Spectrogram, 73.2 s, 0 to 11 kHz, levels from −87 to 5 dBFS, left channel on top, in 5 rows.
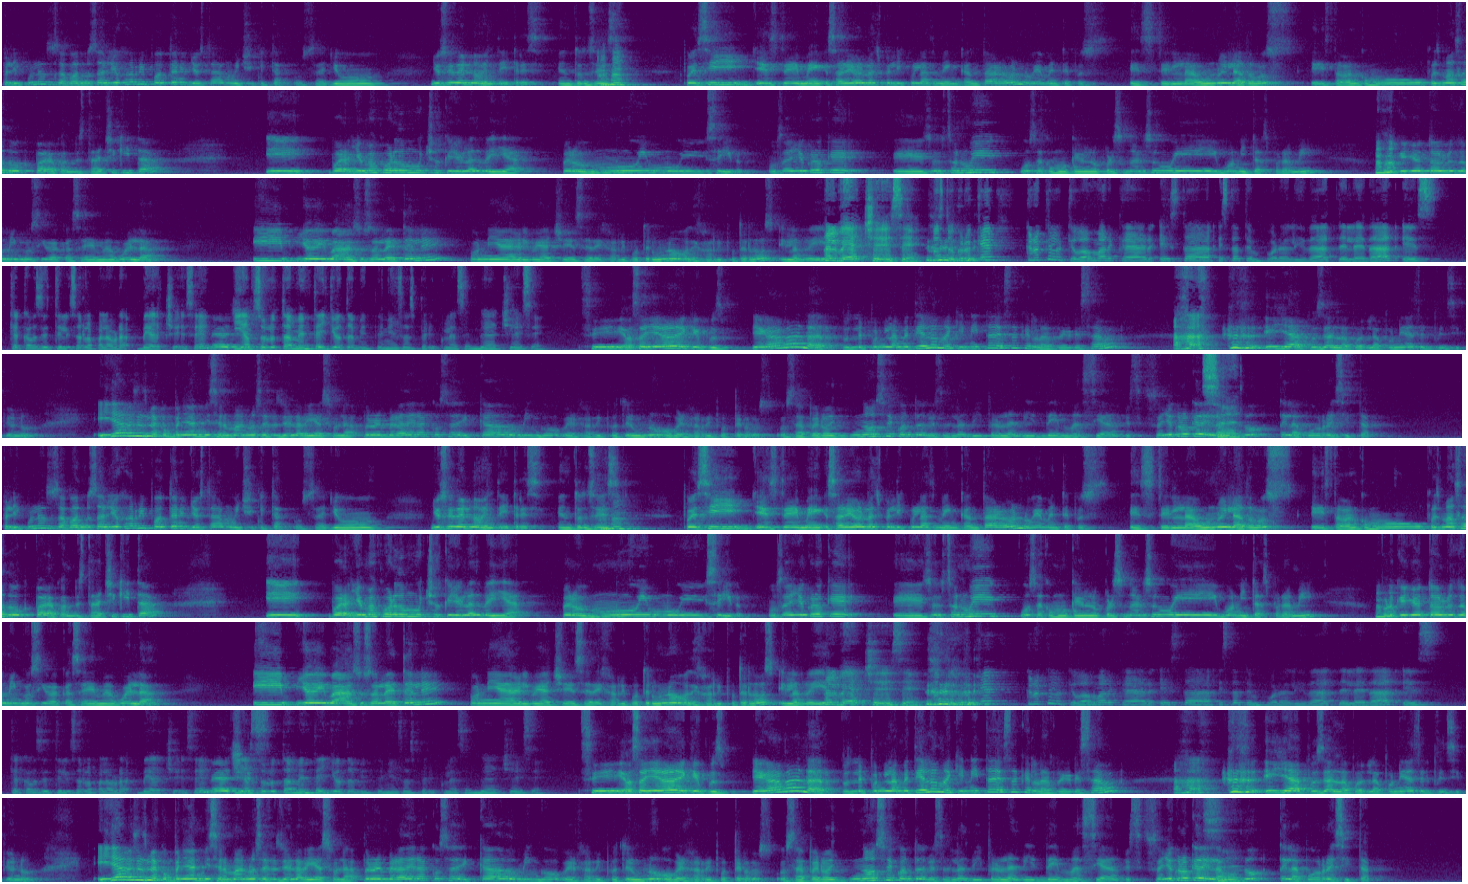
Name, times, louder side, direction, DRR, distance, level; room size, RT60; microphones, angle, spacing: voice 1, 0.0-3.8 4.3-6.1 6.8-11.0 11.3-16.8 17.3-19.9 20.2-23.2 23.5-27.9 28.4-30.9 31.8-33.7 34.0-37.6 38.5-39.1 45.9-46.4 49.7-55.1 56.2-72.2, right 2 dB, 30° right, 0.7 m, -29 dB
voice 2, 5.9-6.3 28.4-28.6 37.5-39.3 39.5-43.5 44.0-49.4 55.6-56.1 70.7-71.0, left 4 dB, 45° left, 0.7 m, -34 dB
22.0 x 14.5 x 3.3 m
head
